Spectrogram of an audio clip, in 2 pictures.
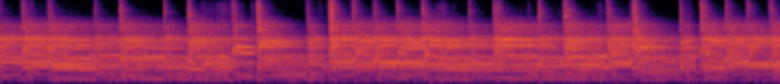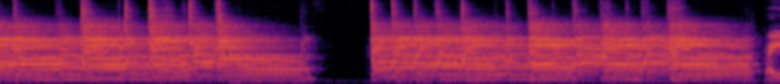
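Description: Electric guitar strums chords from a song in a steady driving rhythm, letting them ring out, with one brief gap before the pattern resumes; played alone and fairly quiet.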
